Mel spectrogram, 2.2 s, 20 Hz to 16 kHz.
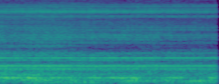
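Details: Red Bull refrigerator that previously would not start, after reconnecting the PTC and wiring with the thermostat set to 1: steady low hum with a constant high tone and no clicks or knocks; the compressor runs normally.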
